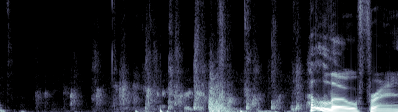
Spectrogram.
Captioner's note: applause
